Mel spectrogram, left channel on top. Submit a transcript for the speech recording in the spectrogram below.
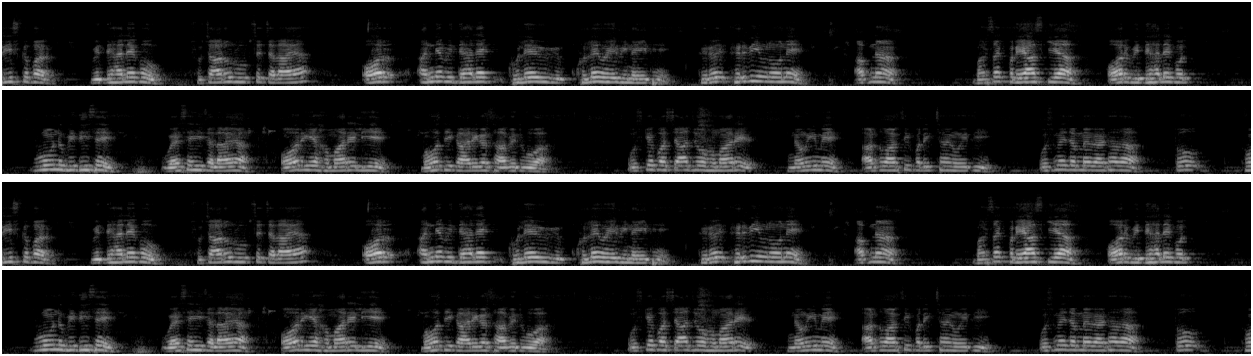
पर विद्यालय को सुचारू रूप से चलाया, और अन्य विद्यालय खुले हुए भी नहीं थे, फिर भी उन्होंने अपना भरसक प्रयास किया और विद्यालय को पूर्ण विधि से वैसे ही चलाया, और ये हमारे लिए बहुत ही कारगर साबित हुआ। उसके पश्चात जो हमारे 9वीं में अर्धवार्षिक परीक्षाएं हुई थी, उसमें जब मैं बैठा था तो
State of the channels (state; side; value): identical; both; correlation 1.00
